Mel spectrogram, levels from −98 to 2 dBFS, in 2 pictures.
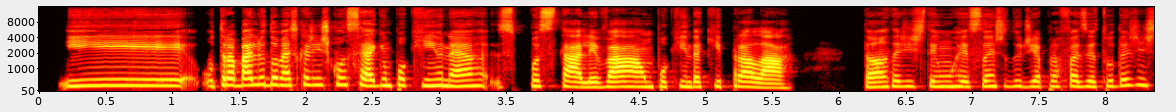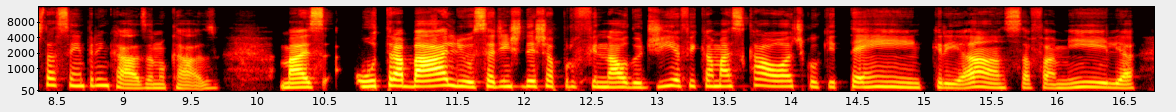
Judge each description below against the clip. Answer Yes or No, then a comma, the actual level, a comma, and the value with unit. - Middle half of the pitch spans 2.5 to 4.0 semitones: Yes, average, 3.7 semitones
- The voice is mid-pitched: No, high, 230 Hz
